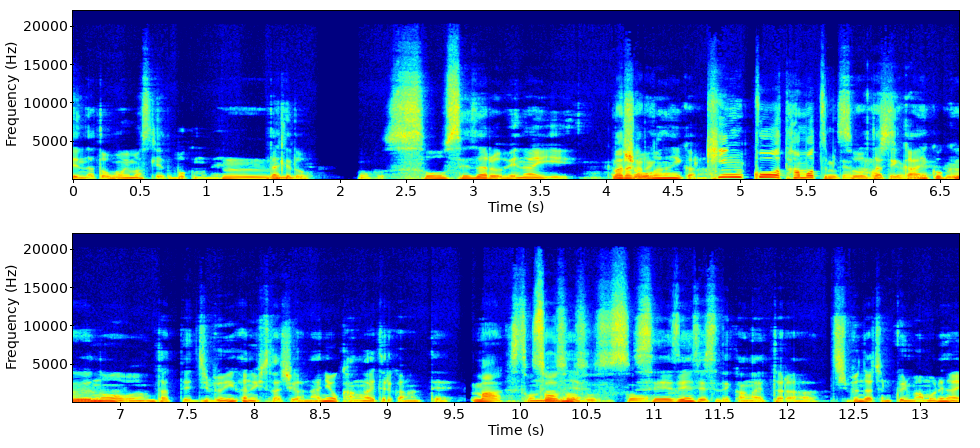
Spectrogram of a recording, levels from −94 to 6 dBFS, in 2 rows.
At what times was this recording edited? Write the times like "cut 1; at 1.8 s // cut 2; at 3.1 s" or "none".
cut 1; at 9.6 s // cut 2; at 12.3 s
